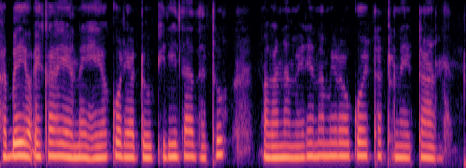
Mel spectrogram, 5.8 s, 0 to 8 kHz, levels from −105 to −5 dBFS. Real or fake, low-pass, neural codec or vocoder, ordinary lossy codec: fake; none; codec, 16 kHz, 4 kbps, FunCodec, trained on Chinese and English, 50 frames a second; none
